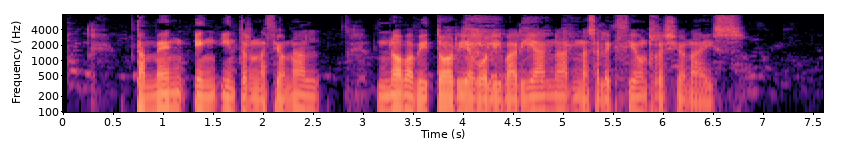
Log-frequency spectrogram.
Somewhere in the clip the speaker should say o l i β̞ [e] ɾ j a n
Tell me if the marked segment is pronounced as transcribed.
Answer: no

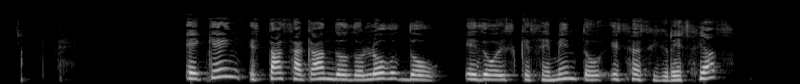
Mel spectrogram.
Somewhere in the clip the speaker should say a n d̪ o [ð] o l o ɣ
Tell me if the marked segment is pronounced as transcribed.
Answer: yes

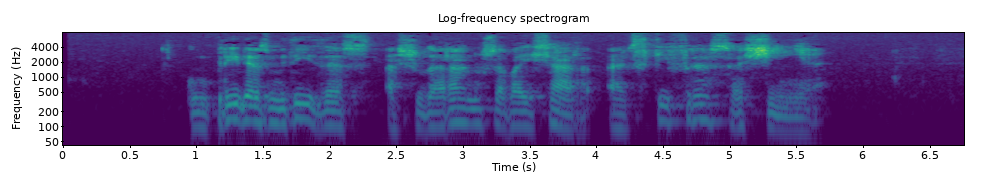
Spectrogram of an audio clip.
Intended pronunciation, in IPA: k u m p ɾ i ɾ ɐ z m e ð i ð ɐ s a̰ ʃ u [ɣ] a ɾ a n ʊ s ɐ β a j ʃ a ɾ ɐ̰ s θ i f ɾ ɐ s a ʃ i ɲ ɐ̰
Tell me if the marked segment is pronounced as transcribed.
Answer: no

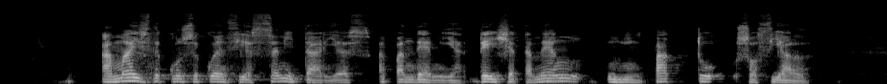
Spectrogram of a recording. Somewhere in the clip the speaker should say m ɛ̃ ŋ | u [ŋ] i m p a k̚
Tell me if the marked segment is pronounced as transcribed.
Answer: yes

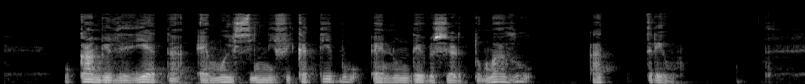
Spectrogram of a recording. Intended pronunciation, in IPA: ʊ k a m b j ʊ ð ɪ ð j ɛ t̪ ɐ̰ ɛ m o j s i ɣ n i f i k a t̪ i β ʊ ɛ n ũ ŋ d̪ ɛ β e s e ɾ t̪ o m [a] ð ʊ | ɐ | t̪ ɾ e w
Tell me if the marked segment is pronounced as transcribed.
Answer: yes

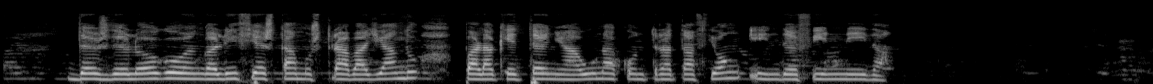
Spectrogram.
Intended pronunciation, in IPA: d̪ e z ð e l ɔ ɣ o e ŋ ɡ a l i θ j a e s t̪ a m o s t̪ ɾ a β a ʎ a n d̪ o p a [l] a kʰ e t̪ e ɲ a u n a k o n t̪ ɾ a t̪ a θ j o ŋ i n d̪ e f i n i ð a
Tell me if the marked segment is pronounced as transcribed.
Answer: no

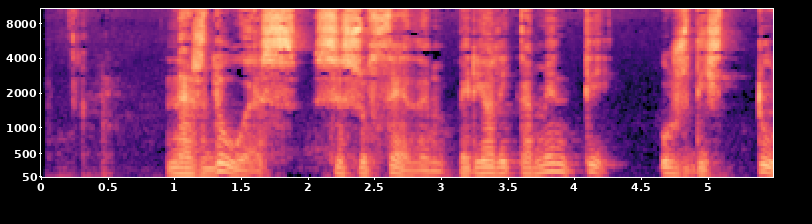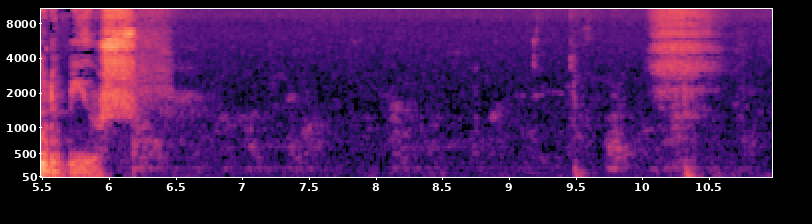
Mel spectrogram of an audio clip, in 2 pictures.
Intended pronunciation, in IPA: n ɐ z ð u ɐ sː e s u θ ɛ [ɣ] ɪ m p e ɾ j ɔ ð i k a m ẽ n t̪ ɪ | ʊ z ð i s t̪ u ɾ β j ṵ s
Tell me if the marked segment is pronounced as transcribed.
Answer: no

